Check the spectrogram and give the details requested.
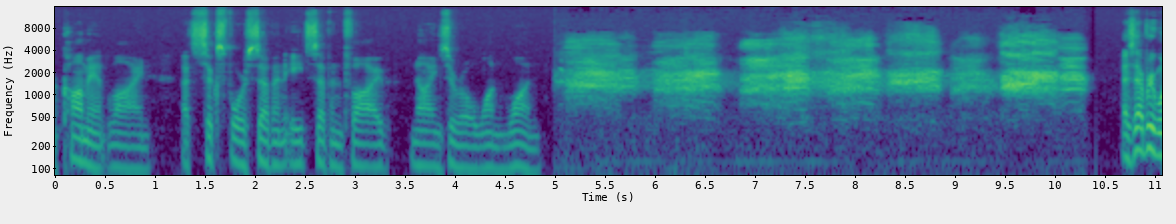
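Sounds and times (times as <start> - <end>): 
speech: 0.1 - 5.3, 10.7 - 11.0
crows cawing: 5.0 - 10.4.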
